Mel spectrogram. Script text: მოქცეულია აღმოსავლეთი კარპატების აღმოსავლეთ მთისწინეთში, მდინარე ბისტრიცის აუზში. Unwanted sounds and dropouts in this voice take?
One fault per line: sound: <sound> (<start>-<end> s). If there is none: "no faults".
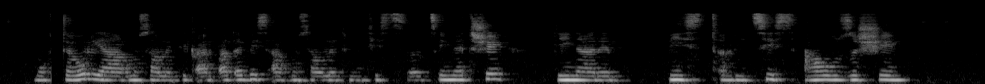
sound: dropout (0.5-0.6 s)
